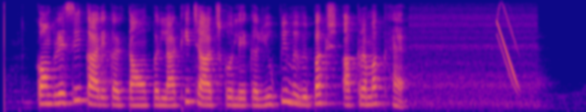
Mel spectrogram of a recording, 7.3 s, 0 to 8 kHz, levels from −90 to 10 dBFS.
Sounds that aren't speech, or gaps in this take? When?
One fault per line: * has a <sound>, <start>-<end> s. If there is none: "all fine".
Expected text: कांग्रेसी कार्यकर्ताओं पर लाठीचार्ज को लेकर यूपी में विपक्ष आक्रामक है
* has a chirp, 6.2-6.5 s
